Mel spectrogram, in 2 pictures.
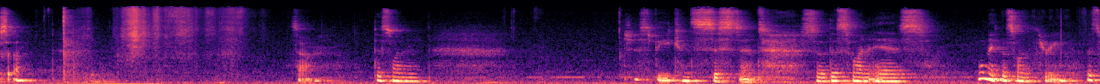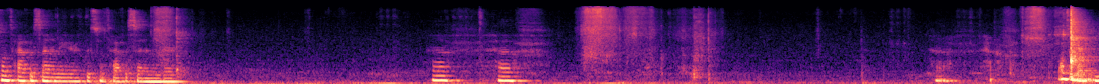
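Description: A plastic ruler taps and slides on a table.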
